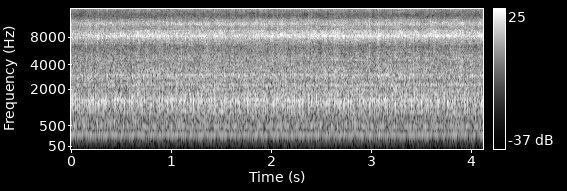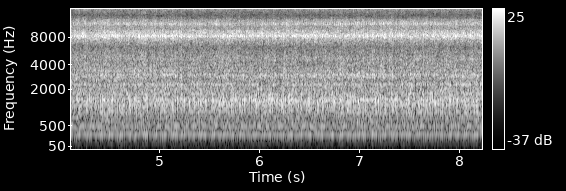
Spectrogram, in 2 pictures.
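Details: Suzuki SS20 Cervo small engine at idle: loud, raspy sound with a harsh buzzing edge that never settles, from an exhaust leak.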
